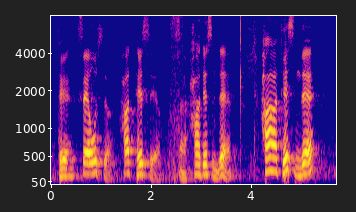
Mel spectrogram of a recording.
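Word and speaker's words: ᾅδης: 그래서 하디 발음 대세오스 하데스예요.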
